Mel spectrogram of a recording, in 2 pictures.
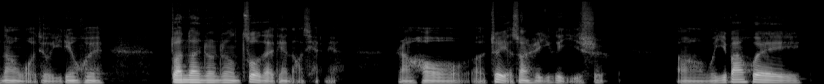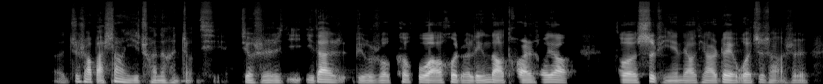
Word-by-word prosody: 那 90 0 -3
我 80 - -7
就 75 -2 -8
一 75 - -10
定 90 +1 -2
会 85 -1 -5 0.6
端 105 0 +5
端 105 -1 +4
正 100 0 -1
正 95 -2 -2
坐 105 +2 +1
在 85 -2 -1
电 80 +1 -6
脑 - - -14
前 - - -17
面， - - -19 0.6
然 80 - -7
后， 80 0 -4
呃， - - -12
这 - - +2
也 - - -1
算 90 -2 -2
是 80 -1 -6
一 80 - -11
个 90 +1 -5
仪 75 - -10
式。 - - -11 0.7
啊， 80 -1 -8
我 80 +2 -9
一 100 +5 -4
般 110 0 +1
会， 95 -7 0 0.7
呃， 95 - -14
至 115 +8 -7
少 120 -3 +3
把 - - +3
上 135 -6 0
衣 95 -1 -2
穿 95 - -4
得 95 - 0
很 90 -3 -8
整 - - -8
齐， - - -12 0.2
就 100 - +1
是 95 +1 -2
一 100 +1 -9
一 - - 0
旦 105 -2 +5
比 100 - -8
如 90 0 -1
说 90 +1 0
客 105 - -1
户 105 0 +1
啊， 95 -2 +8
或 95 - +3
者 95 - -2
领 95 +3 +2
导 95 -4 +6
突 - - -3
然 100 0 +4
说 110 +2 0
要 105 -3 +5 0.5
做 100 -2 +4
视 95 - +3
频 90 0 -5
聊 90 0 +1
天 95 0 -1
儿， 90 - +2
对， 100 -1 +6
我 95 0 +3
至 110 +3 -4
少 90 -3 -5
是 95 -2 -7
95 Hz, 265 characters per minute, -23 LUFS, 85-100 Hz, 0.7 s, 啊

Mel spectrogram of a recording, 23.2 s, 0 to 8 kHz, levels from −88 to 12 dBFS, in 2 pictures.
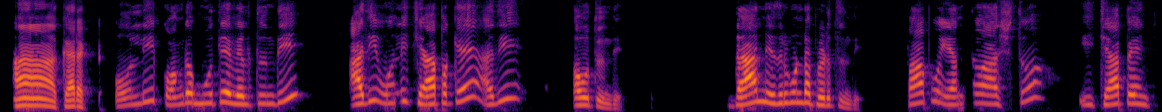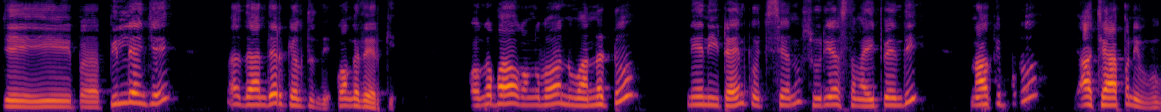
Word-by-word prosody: ఆ! 180 +2 +7 0.4
Correct. 160 -2 +2 0.2
Only 220 +9 -6 0.2
కొంగమూతే 245 +5 +1
వెళ్తుంది. 230 - -1 0.7
అది 235 +8 +4
ఓన్లీ 260 +5 -6
చేపకే 245 +7 +3 0.2
అది 300 +11 -3 0.7
అవుతుంది. 155 - -2 1.2
దాన్నెదురుగుండా 260 +3 +5
పెడుతుంది. 175 - -2 0.5
పాపం 255 +5 0 0.2
ఎంతో 220 +4 -10 0.2
ఆశతో 275 - -7 0.6
ఈ - - -9 0.2
చాపేంచ్ 225 -1 +1 0.2
ఈ - - +2 0.3
ఈ - - 0 0.3
ప - - -7 0.3
పిల్లేంజి 235 0 0 0.7
ఆహ్, 220 - -4
దాని 205 -1 +2
దేరికెళ్తుంది, 185 - -1
కొంగ 185 0 0
దేరికి. 130 -7 -3 0.8
కొంగ 190 +4 -3
బావ, 230 +1 +9
కొంగ 200 0 -7
బావ 220 +2 +4
నువ్వన్నట్టు 205 - 0 0.7
నేను 210 0 -1
ఈ - - -5
టైంకొచ్చెశాను, 200 +1 -2
సూర్యాస్తమం 190 -1 -3
అయిపోయింది. 195 - -2 0.6
నాకిప్పుడు 230 - 0 0.6
ఆ - - +7
చేపనివ్వు 185 - +2
215 Hz, 100 wpm, -24 LUFS, 190-245 Hz, 1.2 s, బావ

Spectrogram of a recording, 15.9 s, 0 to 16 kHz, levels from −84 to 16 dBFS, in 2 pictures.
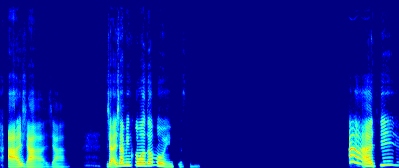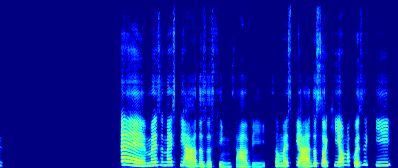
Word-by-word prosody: Ah 185 +3 +6
já, 170 -6 -1
já. 160 -2 -14 0.8
Já, 230 - +5
já 275 0 +5
me 290 +1 -4
incomodou 290 0 +2
muito, 225 -8 -2
assim. 190 0 -30 3.0
Ah, 270 -4 +7
de 330 -2 -9 2.4
É, 310 -8 +1
mas 300 +4 -4
é 310 - -17
mais 305 +1 -8
piadas, 210 - -4
assim, 195 -3 -15
sabe, 180 -3 -10
são 135 0 -13
mais 140 +1 -8
piadas, 240 +10 -2
só 275 - -3
que 305 -1 -14
é 310 - 0
uma 335 +1 -8
coisa 355 +2 -5
que 310 +4 -13
245 Hz, 100 wpm, -21 LUFS, 185-305 Hz, 3.0 s, Ah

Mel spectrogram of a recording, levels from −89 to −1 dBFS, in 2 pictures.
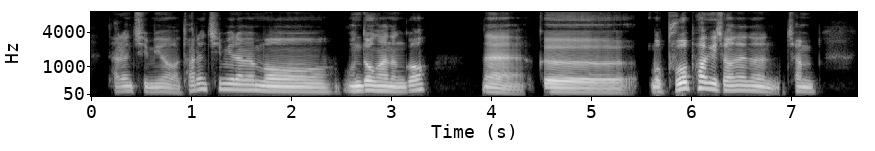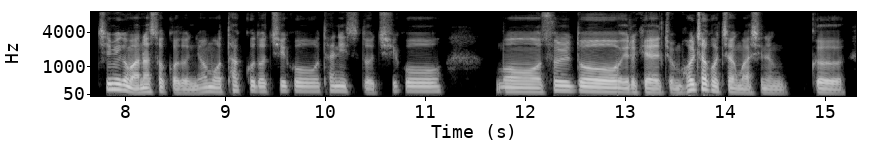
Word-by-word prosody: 다른 120 +2 -5
취미요? 105 -5 -4
다른 160 +5 -4
취미라면 155 -3 0
뭐 115 -4 +3
운동하는 125 -2 +3
거? 140 +6 0 0.5
네. 90 -8 +2 0.2
그 95 -5 +3 0.2
뭐 110 - +1
부업하기 180 +1 +6
전에는 130 -6 +1
참 110 -3 -2 0.5
취미가 160 -3 0
많았었거든요. 85 -2 -2
뭐 105 -2 -2
탁구도 125 -1 -6
치고 120 -2 -5
테니스도 120 -9 -6
치고 120 +3 -5 0.5
뭐 105 -2 -2
술도 115 -5 +1
이렇게 95 -1 0
좀 85 +1 -8
홀짝홀짝 135 - +1
마시는 80 -1 -5 0.2
그 85 -4 -2
115 Hz, 250 characters per minute, -22 LUFS, 95-130 Hz, 0.5 s, 부업하기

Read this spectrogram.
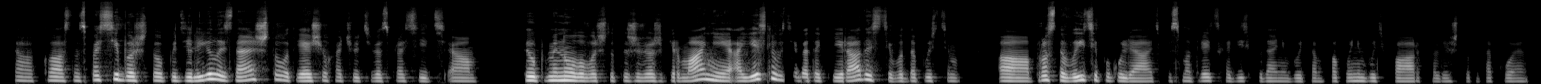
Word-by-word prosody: Да, 170 -3 -8
классно, 175 -1 -3
спасибо, 200 +2 +3
что 180 0 -3
поделилась. 175 +5 +4
Знаешь, 190 +5 0
что 230 -2 -2
вот 180 -3 -2
я 160 0 +3
ещё 160 +2 -1
хочу 165 -1 -10
тебя 155 0 -8
спросить, 155 -1 -10
а, 155 -1 -6 0.5
ты 185 - +6
упомянула, 185 -1 +6
вот, 160 0 -2
что 165 +1 -11
ты 165 +1 -12
живёшь 160 -1 -4
в 150 - -31
Германии. 170 +2 +2
А 160 - -2
есть 220 - +4
ли 260 - +6
у 210 - -2
тебя 170 -3 -6
такие 160 0 -4
радости, 210 +2 0
вот, 155 -1 -7
допустим, 160 0 -10 0.4
а, 155 -2 +1
просто 190 +1 +1
выйти 190 +6 +3
погулять, 150 -4 -5
посмотреть, 160 +1 -8
сходить 155 0 -14
куда-нибудь, 145 -1 -12
там, 145 -1 -16
в - - -36
какой-нибудь 155 0 -9
парк 145 0 -7
или 145 +1 -16
что-то 145 0 -22
такое? 145 -1 -17
160 Hz, 175 wpm, -20 LUFS, 155-180 Hz, 0.5 s, ты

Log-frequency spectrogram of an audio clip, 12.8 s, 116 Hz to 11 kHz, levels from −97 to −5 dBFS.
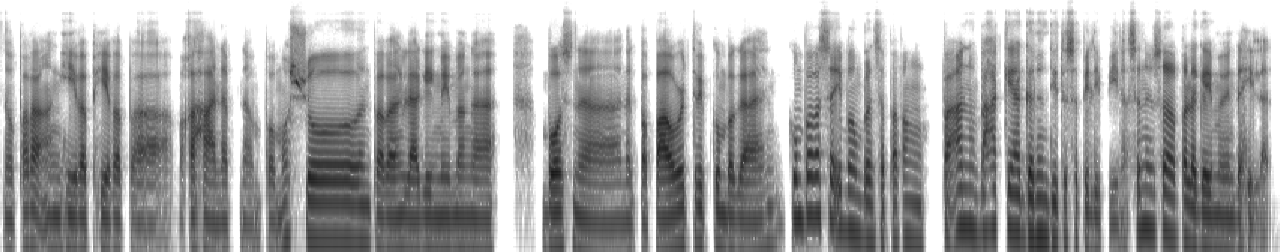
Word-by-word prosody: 'no? 105 -1 -8
Parang 120 +1 0
ang 110 +1 -6
hirap-hirap, 110 -1 -1
ah, 100 -1 -4
makahanap - - 0
ng - - -12
promosyon, 140 +3 +2
parang 115 -2 +1
laging 110 +1 +2
may 110 - +2
mga 110 -1 -2 0.5
boss 120 0 +4
na 100 -2 -2
nagpa-power 110 +4 +4
trip. 130 0 -5
Kumbaga, 110 -2 0 0.2
kumpara 225 +2 +1
sa 220 - 0
ibang 175 -5 -1
bansa, 145 -2 -1
parang 140 -1 -5 0.2
paano, 180 0 +1
bakit 175 +2 -1
kaya 170 -1 +4
gano'n 155 -1 +2
dito 140 -2 -4
sa - - -2
Pilipinas? 110 -4 -6
Ano 180 +1 -2
sa 170 -2 +3
palagay 125 -6 +3
mo 115 - -3
'yong 110 0 -4
dahilan? - - -6
120 Hz, 165 wpm, -26 LUFS, 110-150 Hz, 0.5 s, boss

